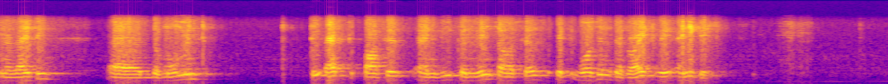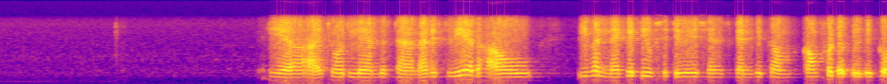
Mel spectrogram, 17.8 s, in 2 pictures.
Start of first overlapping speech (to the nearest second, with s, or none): none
